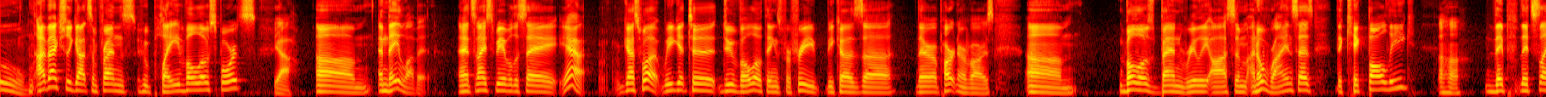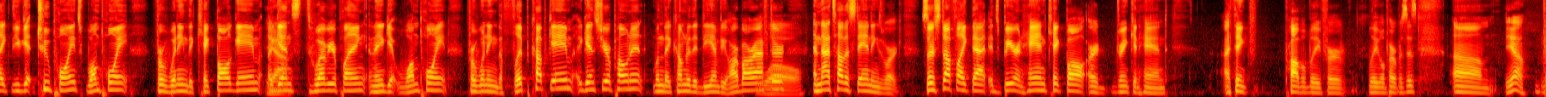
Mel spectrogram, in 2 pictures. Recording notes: coming to you LIVE from the DNVR Bar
